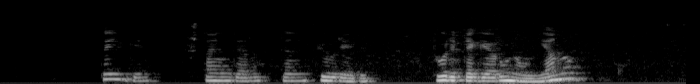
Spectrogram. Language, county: Lithuanian, Vilnius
